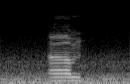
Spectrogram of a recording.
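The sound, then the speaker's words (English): A steady low engine rumble of a car idling in a road traffic jam, continuous, with a brief voice-like tonal sound rising over it for a moment midway. “So I'm standing in traffic right now and I can see the person causing it.”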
